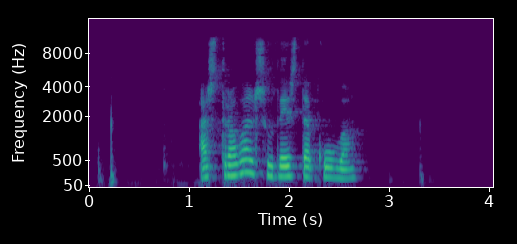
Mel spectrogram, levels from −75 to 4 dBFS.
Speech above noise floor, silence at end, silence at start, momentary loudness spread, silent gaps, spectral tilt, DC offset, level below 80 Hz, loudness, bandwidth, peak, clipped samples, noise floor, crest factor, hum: 59 dB; 1.4 s; 0.2 s; 7 LU; none; -5.5 dB/octave; under 0.1%; -66 dBFS; -24 LUFS; 11.5 kHz; -8 dBFS; under 0.1%; -82 dBFS; 18 dB; none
